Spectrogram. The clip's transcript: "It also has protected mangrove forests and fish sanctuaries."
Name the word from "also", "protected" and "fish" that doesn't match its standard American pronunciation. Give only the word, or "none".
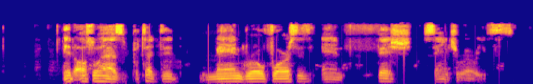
none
